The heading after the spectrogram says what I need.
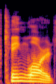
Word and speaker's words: King Large: Yes, his name is King Large. He and plays it's as spelled like LARGE. ARGE. Like I'll get a large Diet Yeah, Coke from like- McDonald's.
